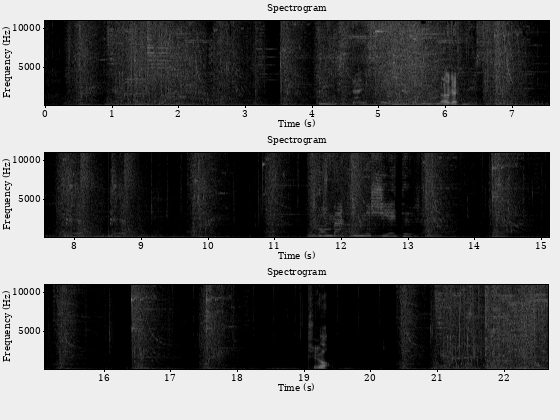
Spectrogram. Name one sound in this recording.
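Weapons clash and magic bursts ring out.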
